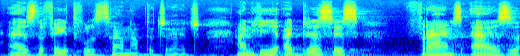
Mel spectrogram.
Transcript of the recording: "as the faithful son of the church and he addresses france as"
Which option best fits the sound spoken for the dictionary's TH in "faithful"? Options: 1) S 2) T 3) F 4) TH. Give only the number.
2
